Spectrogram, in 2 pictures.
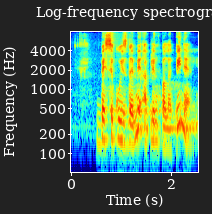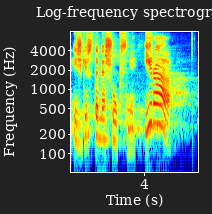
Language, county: Lithuanian, Panevėžys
